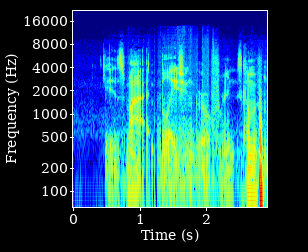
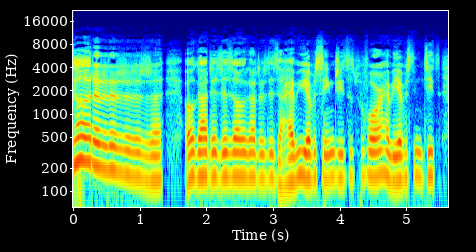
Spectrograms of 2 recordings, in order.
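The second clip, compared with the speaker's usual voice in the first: higher-pitched mimicry of pestering questions; mocking imitation; 5 semitones higher than usual. Retelling skeptics' questions about seeing Jesus, mockingly. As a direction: rattle it off in a raised mock voice.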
